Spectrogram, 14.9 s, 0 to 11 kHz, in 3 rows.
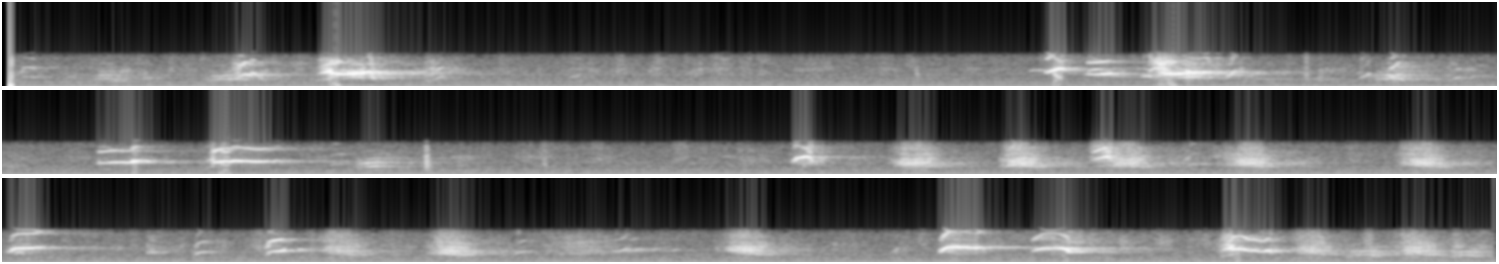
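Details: Border Jack and Jack Russell puppies playing at a farm kennel in northwest Texas, August 27, 2010: many scattered high yips, squeaky barks and little growls in irregular bursts over a steady low background hum.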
